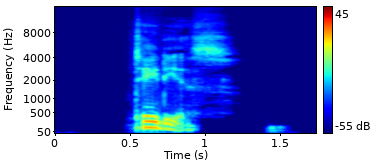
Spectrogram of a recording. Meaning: Boring, monotonous, time-consuming, wearisome, livelong
- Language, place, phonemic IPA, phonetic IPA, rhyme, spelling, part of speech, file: English, Queensland, /ˈtiː.di.əs/, [ˈtiː.ɾi.əs], -iːdiəs, tedious, adjective, En-au-tedious.ogg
